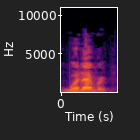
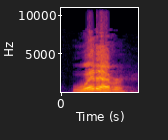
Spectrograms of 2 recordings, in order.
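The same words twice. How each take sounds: First: It is said sincerely, without dismissal. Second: It is said dismissively, out of frustration.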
